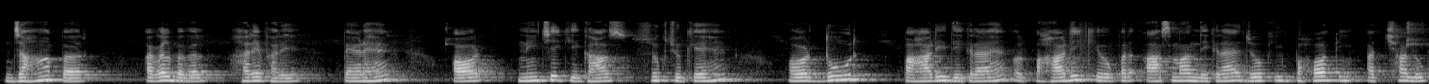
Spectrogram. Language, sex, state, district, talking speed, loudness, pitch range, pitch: Hindi, male, Uttar Pradesh, Hamirpur, 140 wpm, -18 LUFS, 155-185 Hz, 165 Hz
